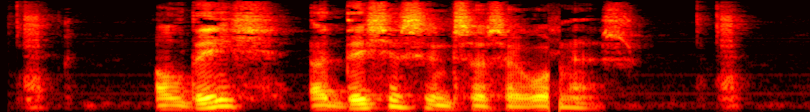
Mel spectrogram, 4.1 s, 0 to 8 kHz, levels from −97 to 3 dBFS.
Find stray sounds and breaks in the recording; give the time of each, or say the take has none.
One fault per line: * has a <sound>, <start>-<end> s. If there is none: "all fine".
* has a dropout, 2.7-2.8 s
